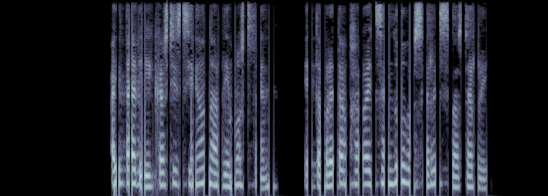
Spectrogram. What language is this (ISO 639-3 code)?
eus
